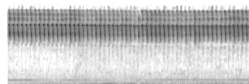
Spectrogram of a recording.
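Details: Lovebird giving a long ngekek song laced with cililin and canary phrases, a lure recording: a dense, high, rapid chattering trill of evenly spaced pulses, about four per second, continuing throughout, with a faint low hum beneath.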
